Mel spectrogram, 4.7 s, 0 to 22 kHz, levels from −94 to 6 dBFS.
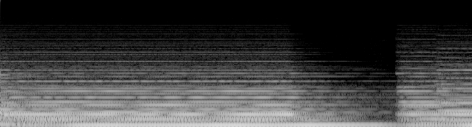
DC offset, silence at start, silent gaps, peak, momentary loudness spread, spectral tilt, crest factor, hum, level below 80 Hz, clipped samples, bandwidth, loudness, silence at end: under 0.1%; 0 s; none; -4 dBFS; 10 LU; -10 dB/octave; 12 dB; none; -18 dBFS; under 0.1%; 3.7 kHz; -19 LUFS; 0 s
